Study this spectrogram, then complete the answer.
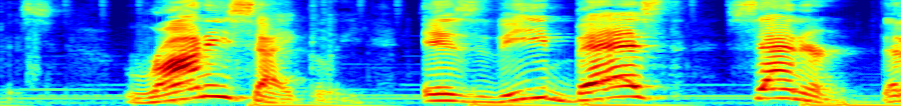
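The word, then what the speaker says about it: Seikaly: to talk about is Ronnie sley now or cyle my fault I've been pronouncing his name wrong and you guys have been on my you know what about it so I finally got it right cyle okay here we go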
